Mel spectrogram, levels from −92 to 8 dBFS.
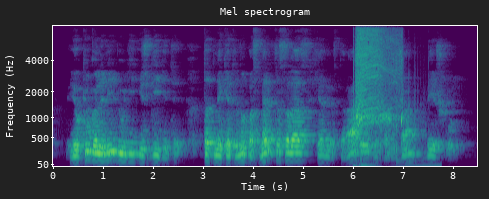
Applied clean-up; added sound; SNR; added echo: none; Drill; 4 dB; reverberation time 0.7 s.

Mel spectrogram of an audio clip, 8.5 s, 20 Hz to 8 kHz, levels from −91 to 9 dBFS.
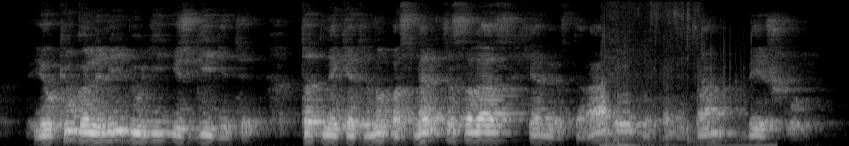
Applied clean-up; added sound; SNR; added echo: neural separator model SepFormer DNS4.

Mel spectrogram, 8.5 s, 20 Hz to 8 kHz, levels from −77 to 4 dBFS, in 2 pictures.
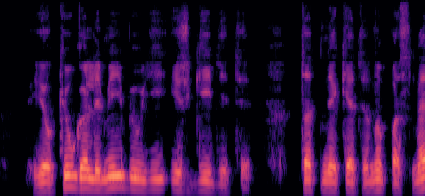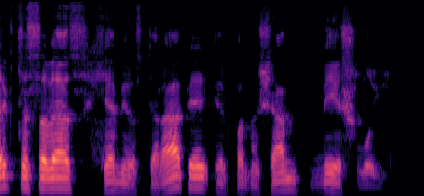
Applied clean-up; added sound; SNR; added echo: none; none; none; none.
